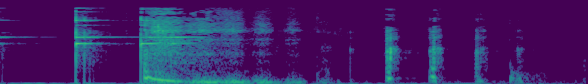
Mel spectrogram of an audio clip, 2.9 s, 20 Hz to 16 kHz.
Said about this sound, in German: Unser Podcast-Baby ist 1 Jahr alt geworden. Darauf stoßen wir nochmal an, ja. Warte. Kling, kling.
